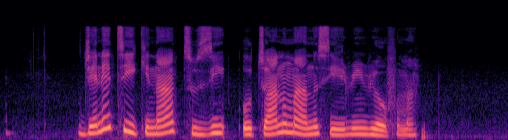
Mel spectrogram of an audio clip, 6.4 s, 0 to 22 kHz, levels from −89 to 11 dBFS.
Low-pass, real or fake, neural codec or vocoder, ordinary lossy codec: 9.9 kHz; fake; vocoder, 22.05 kHz, 80 mel bands, WaveNeXt; none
